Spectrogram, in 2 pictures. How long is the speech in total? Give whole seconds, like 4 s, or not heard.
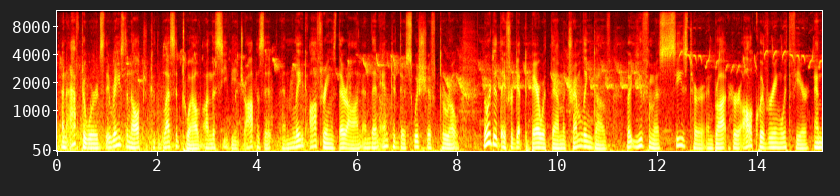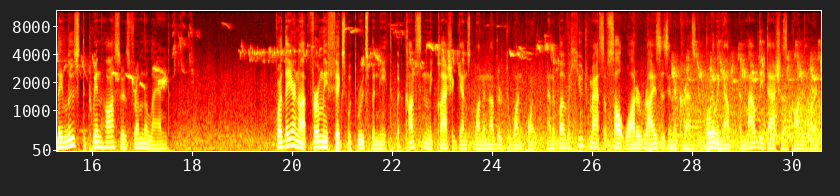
28 s.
